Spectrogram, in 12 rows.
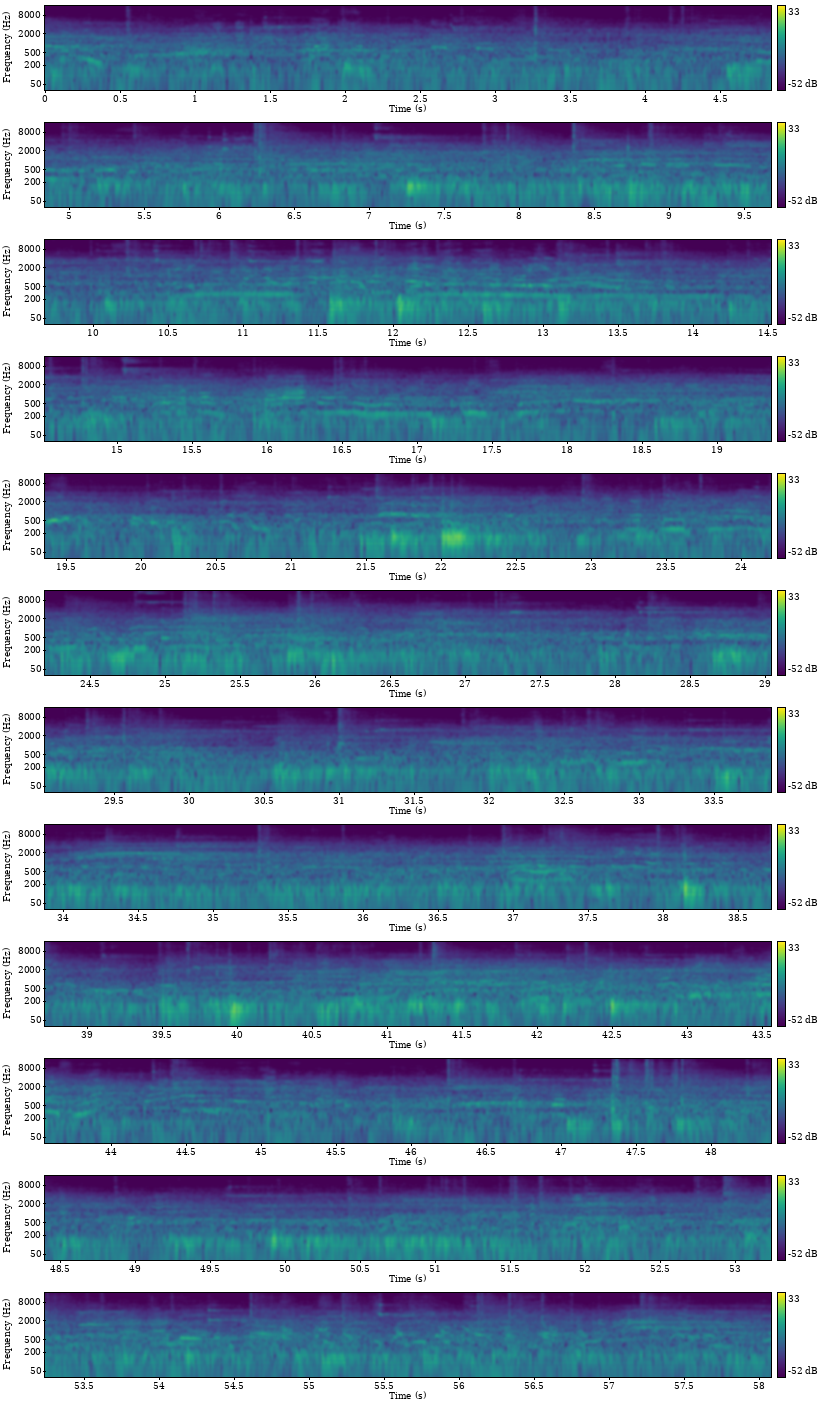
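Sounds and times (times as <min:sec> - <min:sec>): voices talking: 0:00.0 - 0:58.0
rackets striking shuttlecock: 0:36.9 - 0:42.6, 0:47.3 - 0:48.4.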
